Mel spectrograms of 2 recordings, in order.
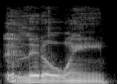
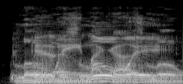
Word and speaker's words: Lil Wayne: we make fun of him for his proper pronunciation again no no you want us he said little Wayne Lil Wayne Wayne who's not in Hollywood in me he's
